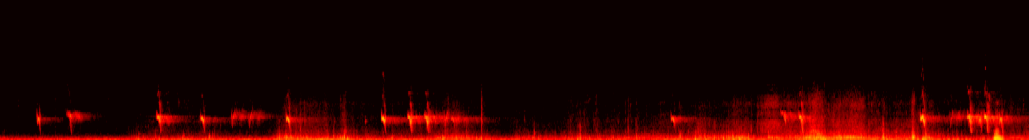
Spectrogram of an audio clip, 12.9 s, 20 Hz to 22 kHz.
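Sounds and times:
wind noise: 0.0s - 12.8s
wild bird chirping in flight: 0.4s - 1.2s, 1.9s - 3.8s, 4.8s - 6.0s, 8.4s - 8.7s, 11.5s - 12.8s.

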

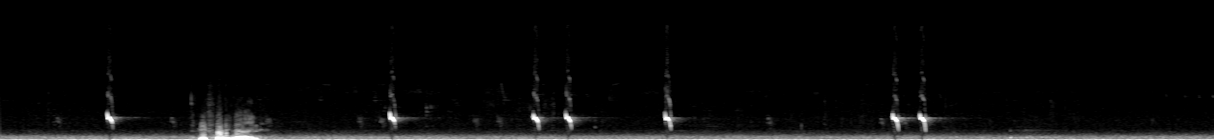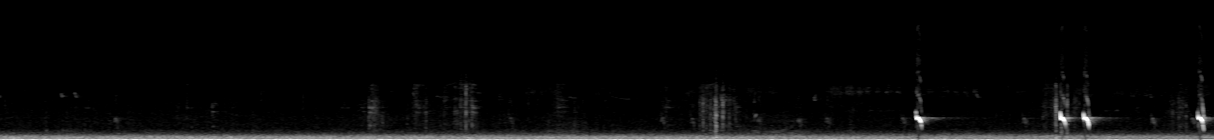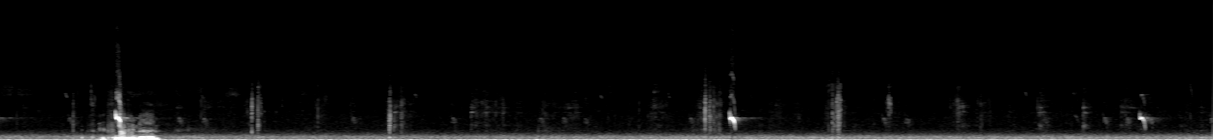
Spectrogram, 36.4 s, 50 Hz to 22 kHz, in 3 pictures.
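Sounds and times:
steady low hum: 0.0s - 36.3s
short high bird chirps recorded in the field: 1.0s - 1.4s, 3.6s - 4.3s, 5.3s - 6.0s, 6.6s - 6.9s, 8.8s - 9.5s, 18.8s - 24.6s, 31.2s - 31.9s, 34.6s - 36.3s
speech: 2.0s - 2.7s.

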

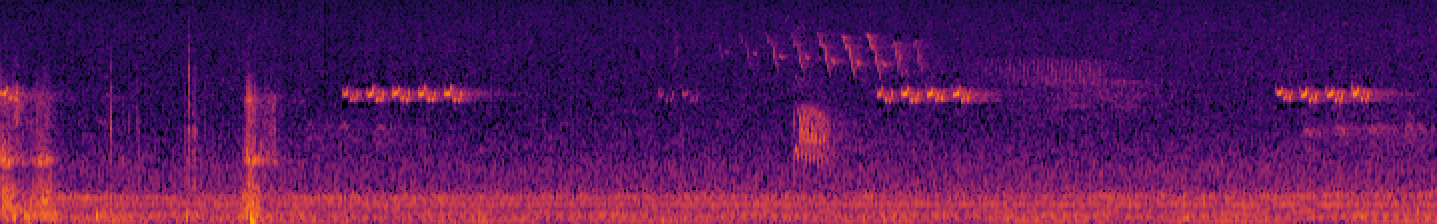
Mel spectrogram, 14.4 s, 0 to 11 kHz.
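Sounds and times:
steady low rumble: 0.0s - 14.3s
yellow-throated warbler singing: 3.0s - 5.0s, 6.5s - 11.7s, 12.6s - 14.3s
short twittering trill from another bird: 3.4s - 5.0s, 6.5s - 11.5s, 12.7s - 14.3s.

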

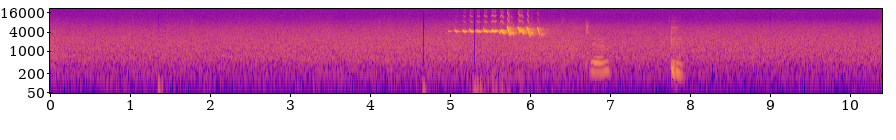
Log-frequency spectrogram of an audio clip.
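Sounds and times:
orange-crowned warbler song: 5.0s - 7.0s
speech: 6.8s - 7.1s.

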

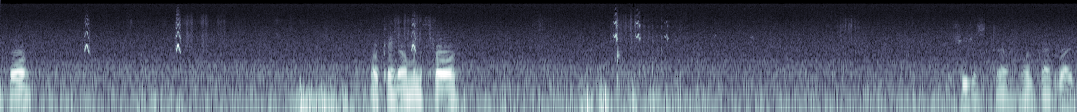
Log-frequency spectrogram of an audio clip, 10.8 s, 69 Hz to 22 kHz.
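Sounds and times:
bird calling while held in hand before release: 0.0s - 3.0s, 3.6s - 9.4s
hiss: 0.0s - 10.7s
speech: 0.1s - 0.4s, 3.7s - 4.7s, 9.6s - 10.7s.

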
